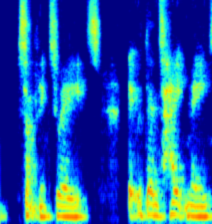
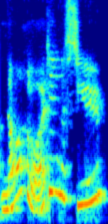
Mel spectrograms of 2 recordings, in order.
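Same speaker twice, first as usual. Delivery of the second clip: indignant retort. Retold or imitated. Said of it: "And I'm like".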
